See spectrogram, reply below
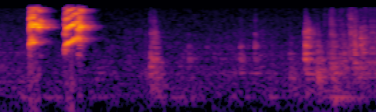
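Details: Rosy-faced lovebird chirping: two loud, harsh, buzzy chirps in quick succession, followed by a few faint soft chirps and rustling after a short pause.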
